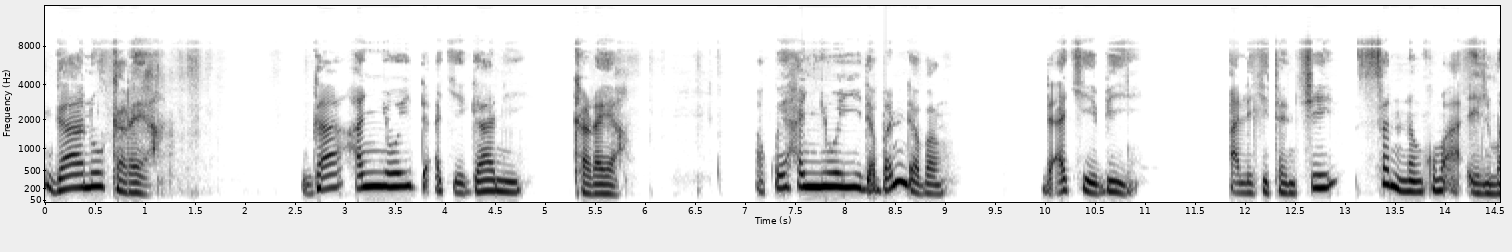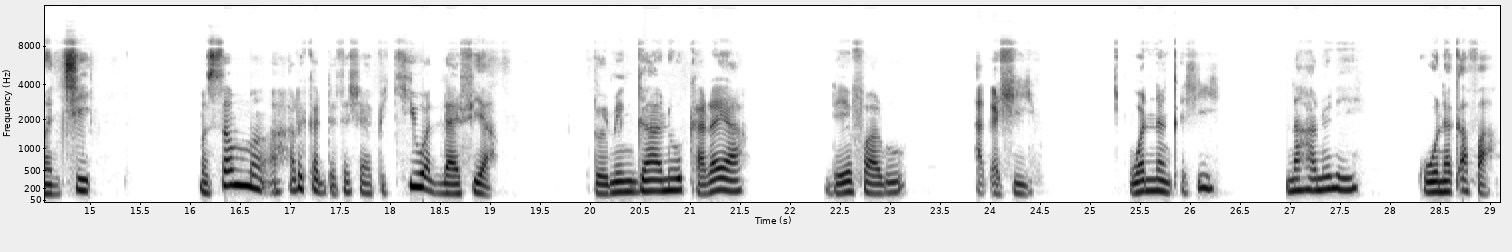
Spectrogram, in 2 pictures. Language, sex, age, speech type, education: Hausa, male, 30-45, spontaneous, primary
